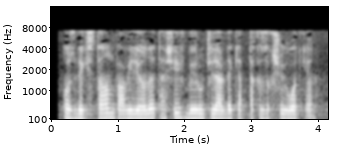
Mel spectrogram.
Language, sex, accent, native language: Uzbek, male, Andijon, Uzbek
